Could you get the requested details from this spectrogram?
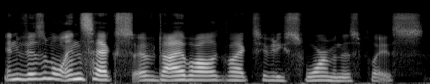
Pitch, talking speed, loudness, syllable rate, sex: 200 Hz, 125 wpm, -19 LUFS, 4.8 syllables/s, female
